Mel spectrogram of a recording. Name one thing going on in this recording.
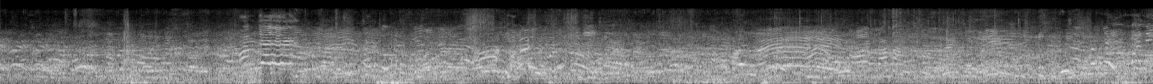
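Men speak with animation through microphones over loudspeakers.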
